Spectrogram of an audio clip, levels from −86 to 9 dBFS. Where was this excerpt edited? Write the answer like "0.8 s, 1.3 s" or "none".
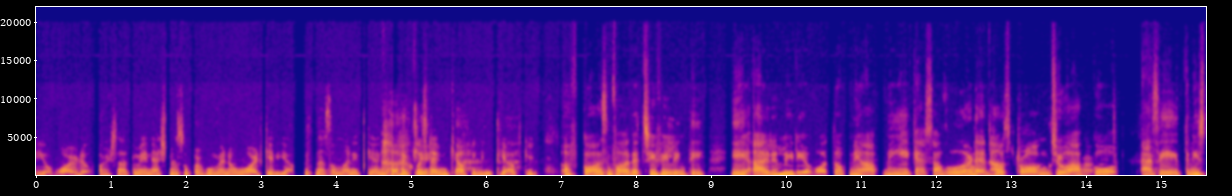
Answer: none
